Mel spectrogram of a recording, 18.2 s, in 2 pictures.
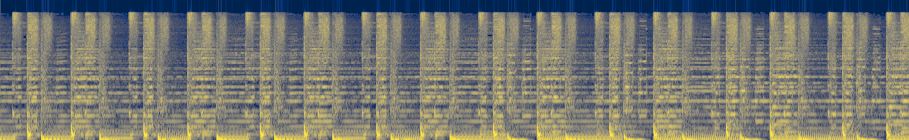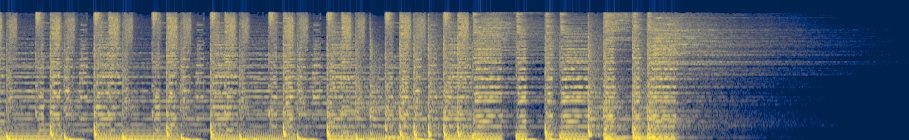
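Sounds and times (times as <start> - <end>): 
Latin American cumbia music: 0.0 - 16.9.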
